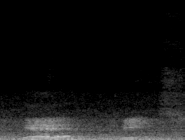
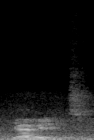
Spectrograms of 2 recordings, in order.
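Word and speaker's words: caveat: बड़ी ई की तो साथ में क्या लगा ये क्या बन गया कैविट क्या हो गया कैविट क्या वर्ड है ये प्रोनाउंस कीजिए इसको कैविट what it इज कैविट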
